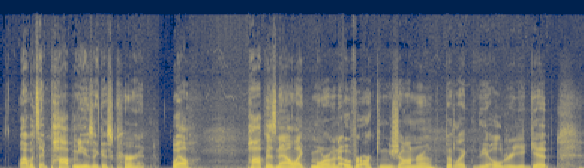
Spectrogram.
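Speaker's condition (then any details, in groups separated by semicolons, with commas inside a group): No condition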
